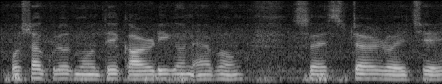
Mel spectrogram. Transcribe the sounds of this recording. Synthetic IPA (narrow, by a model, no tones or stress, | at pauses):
poʃakɡuloɾmod̪ʱːekaɾɖiɡoneboŋ | soesʈaɾːoet͡ɕʰe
